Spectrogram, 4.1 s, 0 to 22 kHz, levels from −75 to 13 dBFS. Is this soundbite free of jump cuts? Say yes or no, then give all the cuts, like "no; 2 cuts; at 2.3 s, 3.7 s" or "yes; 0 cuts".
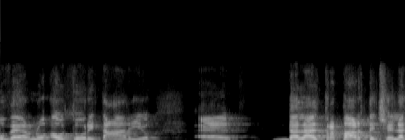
yes; 0 cuts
